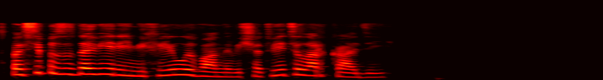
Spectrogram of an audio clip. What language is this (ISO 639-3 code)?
rus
